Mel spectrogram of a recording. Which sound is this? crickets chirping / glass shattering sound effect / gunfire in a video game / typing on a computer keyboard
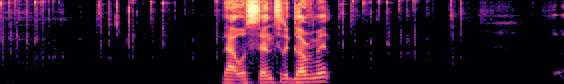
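typing on a computer keyboard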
